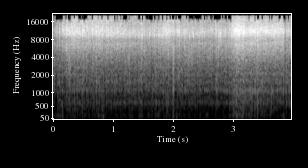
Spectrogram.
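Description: Potatoes and fish sizzle steadily in a frying pan, a dense continuous crackle with a few sharp pops and some stirring, with no talk over it.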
